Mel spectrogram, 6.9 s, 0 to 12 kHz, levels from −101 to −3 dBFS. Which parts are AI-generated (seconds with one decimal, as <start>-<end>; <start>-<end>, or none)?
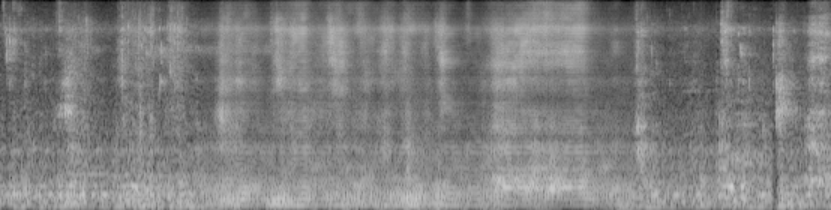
1.7-5.3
